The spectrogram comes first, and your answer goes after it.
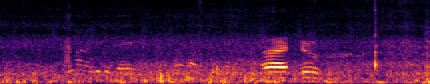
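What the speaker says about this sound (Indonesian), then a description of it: "dengar suara ombaknya kan?" Steady roar of surf and wind at Pandawa Beach in Bali, a continuous wash of breaking waves with microphone wind buffeting, while a voice briefly exclaims and chatter drifts faintly over it.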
